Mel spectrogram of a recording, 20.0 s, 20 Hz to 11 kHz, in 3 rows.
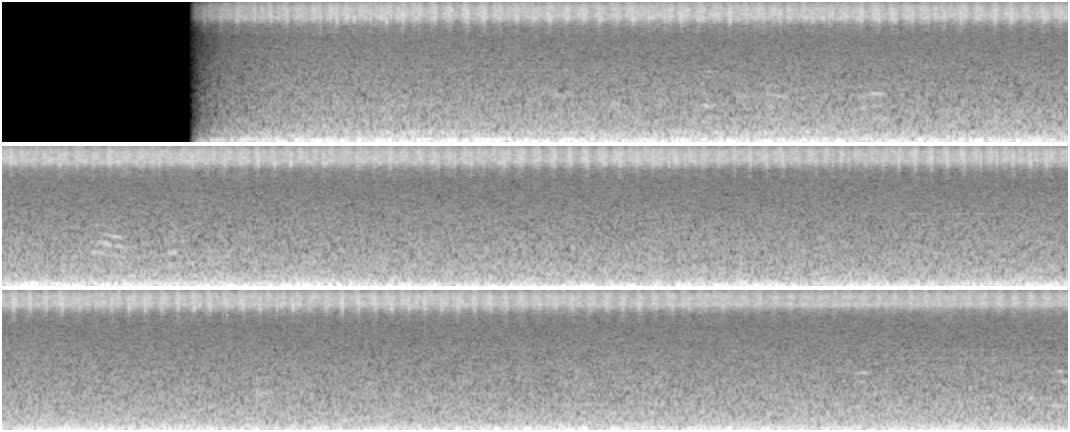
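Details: Crickets on a June 2023 evening in the Novye Buregi tract, Novgorod Oblast: after a second of silence, a steady, unbroken high shrill trill starts and holds level throughout, over a soft low rumble.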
